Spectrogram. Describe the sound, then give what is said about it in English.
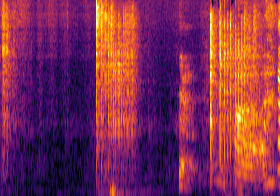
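Green fish dice, hard little objects, clatter and tumble across a tabletop in a few quick bursts as they are rolled for perception checks, fairly loud, with a faint voice briefly underneath near the end. “As you're getting ready, will you guys make perception checks? I suppose. What dice should I use?”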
